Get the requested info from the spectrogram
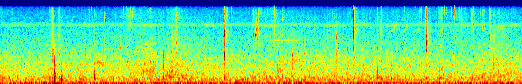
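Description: A person chewing and eating soft ripe nom khwai (Uvaria) fruit close to the microphone, with four or five sharp isolated mouth clicks spread across the time.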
